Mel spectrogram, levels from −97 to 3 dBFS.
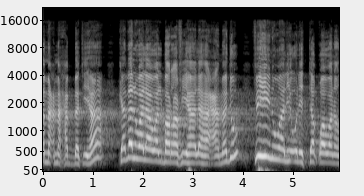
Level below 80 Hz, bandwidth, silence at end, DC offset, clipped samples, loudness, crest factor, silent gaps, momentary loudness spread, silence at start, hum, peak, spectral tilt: -50 dBFS; 15.5 kHz; 0 s; under 0.1%; under 0.1%; -20 LUFS; 16 dB; none; 10 LU; 0 s; none; -4 dBFS; -2.5 dB/octave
